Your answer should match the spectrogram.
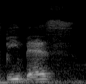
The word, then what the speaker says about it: Vives: it's VI ves but the V is pronounced like a B and an S so it's be best I'm confusing myself but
